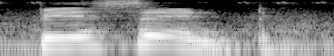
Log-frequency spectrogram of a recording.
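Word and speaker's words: patient: then पेशेंट पेशेंट पेशेंट अब आपको समझ नहीं आ रहा होगा भाई यहां पे इसको स क्यों पढ़ दिया गया है तो यहां पे टी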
